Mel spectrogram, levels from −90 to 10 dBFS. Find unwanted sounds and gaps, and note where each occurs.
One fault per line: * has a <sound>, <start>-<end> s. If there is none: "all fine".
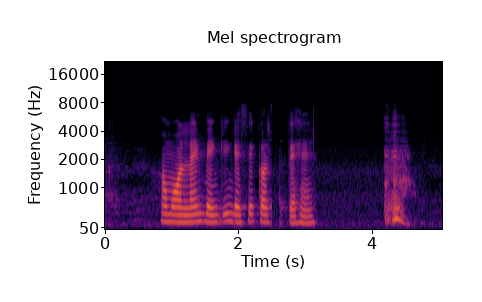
* has a dropout, 2.5-2.6 s
* has a throat clearing, 4.2-4.7 s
